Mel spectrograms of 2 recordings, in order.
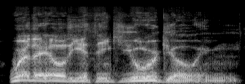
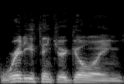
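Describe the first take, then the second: First: It is said in a gruff Hulk-Macho Man voice. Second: It is said in a normal speaking voice.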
